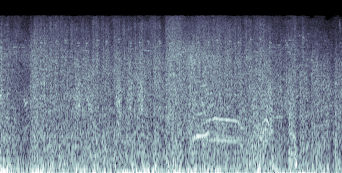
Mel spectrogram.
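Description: Dense, continuous rapid gunfire from the shooter Gotham City Impostors: steady overlapping shots at even loudness with no pauses, dominating the scene with no talk over it.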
